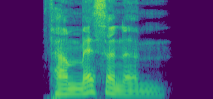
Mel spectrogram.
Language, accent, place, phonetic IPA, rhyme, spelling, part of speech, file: German, Germany, Berlin, [fɛɐ̯ˈmɛsənəm], -ɛsənəm, vermessenem, adjective, De-vermessenem.ogg
- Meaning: strong dative masculine/neuter singular of vermessen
